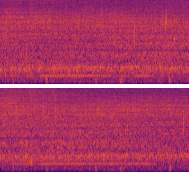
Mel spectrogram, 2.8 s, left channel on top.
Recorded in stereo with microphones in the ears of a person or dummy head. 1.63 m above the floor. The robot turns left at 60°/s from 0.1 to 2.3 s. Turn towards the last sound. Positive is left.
turn(degrees=145)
